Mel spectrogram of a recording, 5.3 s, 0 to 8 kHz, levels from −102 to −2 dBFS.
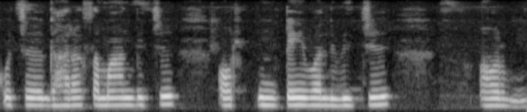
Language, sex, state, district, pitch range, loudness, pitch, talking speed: Garhwali, female, Uttarakhand, Tehri Garhwal, 185-200 Hz, -24 LUFS, 195 Hz, 125 wpm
